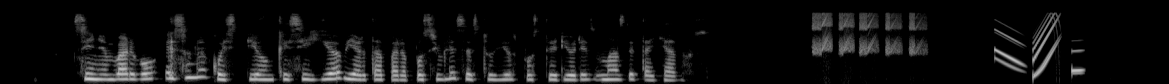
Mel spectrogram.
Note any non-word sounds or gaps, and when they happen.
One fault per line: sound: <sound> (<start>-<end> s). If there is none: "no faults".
sound: laugh (8.1-9.3 s)
sound: chirp (9.9-10.9 s)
